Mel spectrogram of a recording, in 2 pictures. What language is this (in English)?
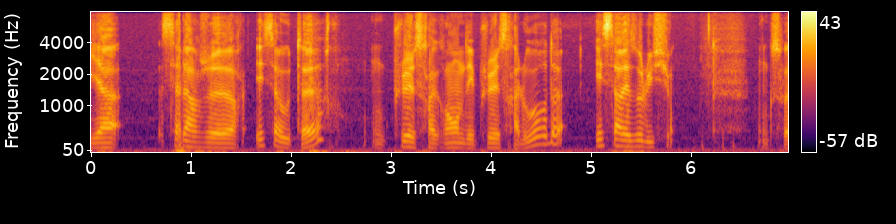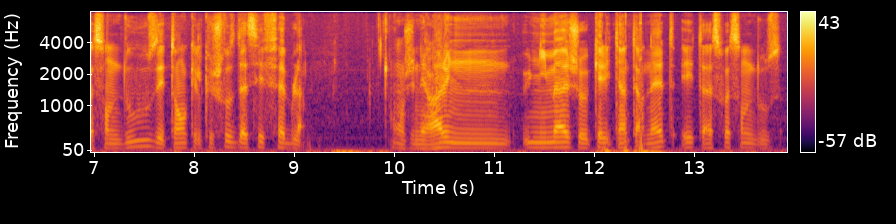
French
